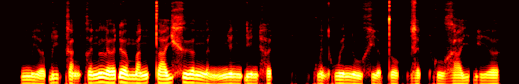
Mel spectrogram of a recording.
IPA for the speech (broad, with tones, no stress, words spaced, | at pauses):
mi˧˩ə̯ɓi˧ka̰˧˨ŋ kə˨˦n ləː˨˦ɗəː˧ma˨˦n t̪a˨˦jxɨ˧ə̯ ŋə˧˩nɲə˧n ɗi˨˦nhə˦˥t̚ | kwə̰˧˨nkwɨ˧ nu˧˩xḭ˧˨ə̯ t̪o˨˩k̚ zə˨˩t̚ ku˨˩ɣa˨˦jɓi˧ə̯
